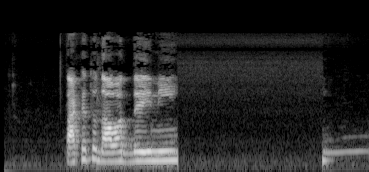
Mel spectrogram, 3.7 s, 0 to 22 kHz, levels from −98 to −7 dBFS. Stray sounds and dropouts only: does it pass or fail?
pass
